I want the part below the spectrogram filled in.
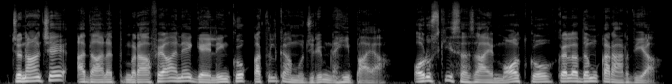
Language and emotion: Urdu, neutral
